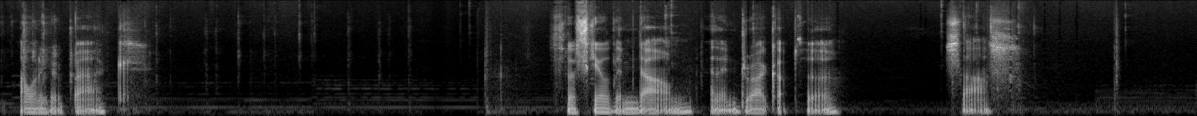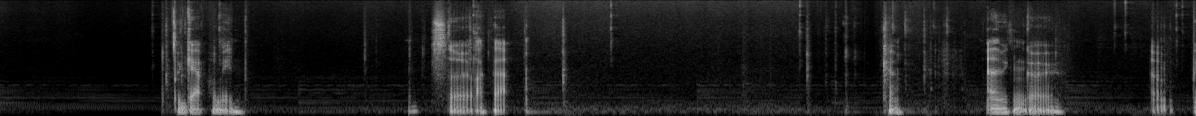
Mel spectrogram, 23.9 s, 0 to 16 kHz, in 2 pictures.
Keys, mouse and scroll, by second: 1.3 ctrl+z, 1.9 Tab, 2.2 a, 2.4 s, 5.6 s, 7.3-9.4 shift+drag, 9.4 scroll down 2, 9.6-11.1 shift+middle drag, 11.1-17.0 shift+drag, 17.9-20.0 shift+drag, 20.0 Tab, 20.2 z, 20.4 scroll down 5, 20.7 shift+middle drag, 21.0-21.6 scroll up 4, 21.1 shift+middle drag, 22.9 right click, 23.5 click.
